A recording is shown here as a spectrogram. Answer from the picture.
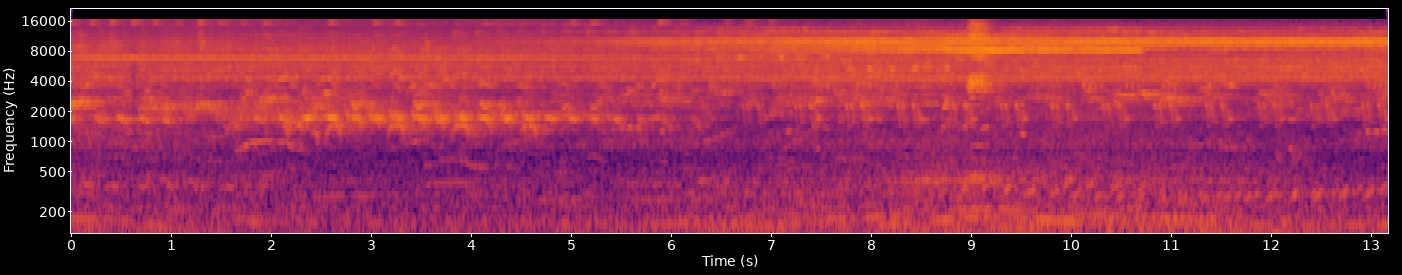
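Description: Birds chirping, with a rapid trill through the first few seconds and scattered short calls after, over a steady low rumble.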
